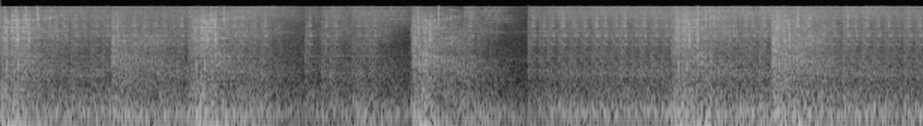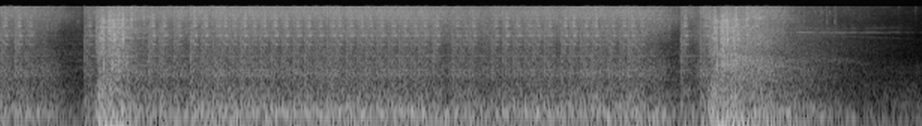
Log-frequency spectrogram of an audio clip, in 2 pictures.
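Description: Laser weapons fire in rapid, dense bursts.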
